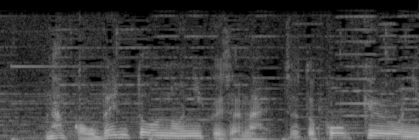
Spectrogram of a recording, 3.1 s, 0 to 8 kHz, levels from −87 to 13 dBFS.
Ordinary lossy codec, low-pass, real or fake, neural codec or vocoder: none; 7.2 kHz; real; none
